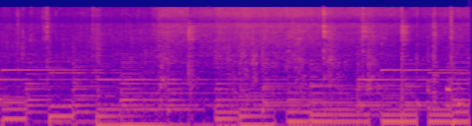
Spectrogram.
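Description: Onion-tomato masala sizzling as it fries in oil in a metal kadhai, with a spatula scraping and clicking against the pan as it is stirred. Background music with a changing bass line plays underneath.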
